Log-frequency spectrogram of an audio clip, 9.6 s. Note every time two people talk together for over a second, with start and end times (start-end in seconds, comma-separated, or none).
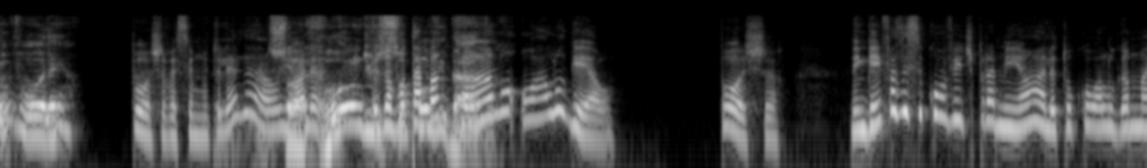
1.8-4.2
